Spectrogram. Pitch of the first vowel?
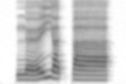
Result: rising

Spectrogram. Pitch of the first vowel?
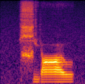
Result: high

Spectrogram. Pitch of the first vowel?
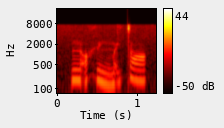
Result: rising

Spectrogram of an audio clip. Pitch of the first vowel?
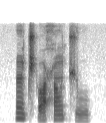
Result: falling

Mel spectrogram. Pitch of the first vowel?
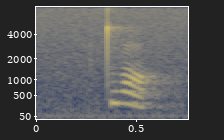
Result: falling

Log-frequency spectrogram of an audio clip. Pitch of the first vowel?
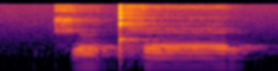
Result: low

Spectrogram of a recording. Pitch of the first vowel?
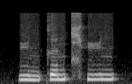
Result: low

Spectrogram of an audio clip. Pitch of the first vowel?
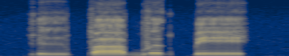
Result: low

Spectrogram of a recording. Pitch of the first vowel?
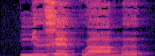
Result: high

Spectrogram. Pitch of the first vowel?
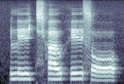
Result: high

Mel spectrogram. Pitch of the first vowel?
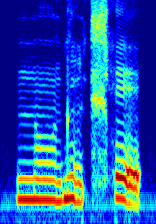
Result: low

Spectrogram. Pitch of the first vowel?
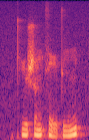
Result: rising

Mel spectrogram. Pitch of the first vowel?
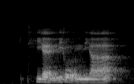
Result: falling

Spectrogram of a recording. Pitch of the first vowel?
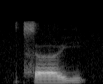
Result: rising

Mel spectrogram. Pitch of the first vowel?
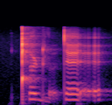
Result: high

